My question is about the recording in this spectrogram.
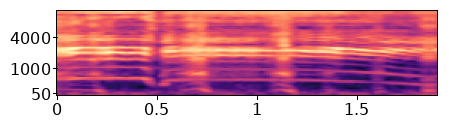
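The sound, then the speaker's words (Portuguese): A baby's whiny, demanding cry, loud, a sustained wavering wail with a brief catch partway through, and no other voices. “Esse choro tá pra mais um choro pidão.”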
